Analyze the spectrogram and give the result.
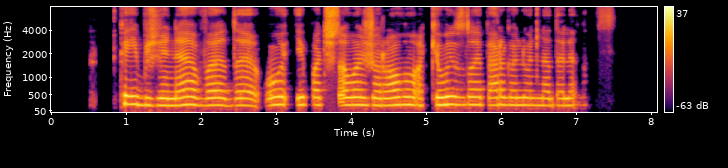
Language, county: Lithuanian, Vilnius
